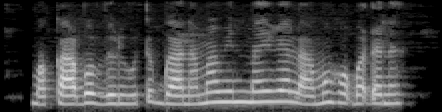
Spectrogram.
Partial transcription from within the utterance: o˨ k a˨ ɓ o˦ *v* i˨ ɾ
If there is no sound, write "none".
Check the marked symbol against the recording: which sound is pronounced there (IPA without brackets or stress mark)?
v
